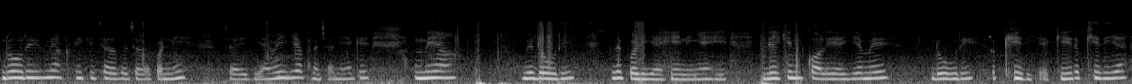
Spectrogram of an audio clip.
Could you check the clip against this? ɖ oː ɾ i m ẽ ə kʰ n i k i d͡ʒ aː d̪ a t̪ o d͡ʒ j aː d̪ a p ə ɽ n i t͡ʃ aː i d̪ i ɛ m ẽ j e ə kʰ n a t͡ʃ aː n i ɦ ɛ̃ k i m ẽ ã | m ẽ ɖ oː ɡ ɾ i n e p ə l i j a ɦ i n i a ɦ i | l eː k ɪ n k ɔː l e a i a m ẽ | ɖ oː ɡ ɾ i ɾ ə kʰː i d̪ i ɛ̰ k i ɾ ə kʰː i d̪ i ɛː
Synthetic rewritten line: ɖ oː ɾ i m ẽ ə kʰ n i k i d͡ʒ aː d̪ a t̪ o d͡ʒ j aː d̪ a p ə ɽ n i t͡ʃ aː i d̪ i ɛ m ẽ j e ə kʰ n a t͡ʃ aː n i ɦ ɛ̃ k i m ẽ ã | m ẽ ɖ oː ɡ ɾ i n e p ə ɽ i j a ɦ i n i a ɦ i | l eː k ɪ n k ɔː l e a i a m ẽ | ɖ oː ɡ ɾ i ɾ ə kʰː i d̪ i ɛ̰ k i ɾ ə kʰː i d̪ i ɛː

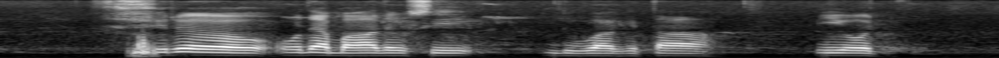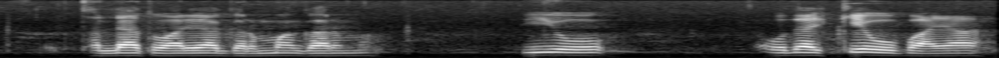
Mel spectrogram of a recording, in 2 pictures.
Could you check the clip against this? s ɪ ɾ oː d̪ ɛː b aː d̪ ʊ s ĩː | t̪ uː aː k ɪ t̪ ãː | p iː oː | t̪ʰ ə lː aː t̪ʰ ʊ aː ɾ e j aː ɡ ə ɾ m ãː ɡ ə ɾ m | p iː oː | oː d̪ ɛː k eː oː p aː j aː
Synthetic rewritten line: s ɪ ɾ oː d̪ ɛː b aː d̪ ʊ s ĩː | d̪ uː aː k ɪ t̪ aː | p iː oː | t̪ʰ ə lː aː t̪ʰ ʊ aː ɾ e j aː ɡ ə ɾ m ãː ɡ ə ɾ m | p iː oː | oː d̪ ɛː k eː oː p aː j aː

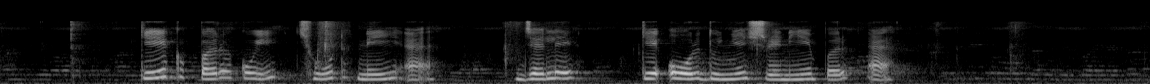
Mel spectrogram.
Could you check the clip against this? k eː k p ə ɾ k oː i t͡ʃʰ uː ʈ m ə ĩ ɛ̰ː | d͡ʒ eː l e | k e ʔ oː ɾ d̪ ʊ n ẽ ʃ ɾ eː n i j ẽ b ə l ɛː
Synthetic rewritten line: k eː k p ə ɾ k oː i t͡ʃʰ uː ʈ n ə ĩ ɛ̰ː | d͡ʒ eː l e | k e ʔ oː ɾ d̪ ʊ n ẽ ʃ ɾ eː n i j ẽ p ə ɾ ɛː

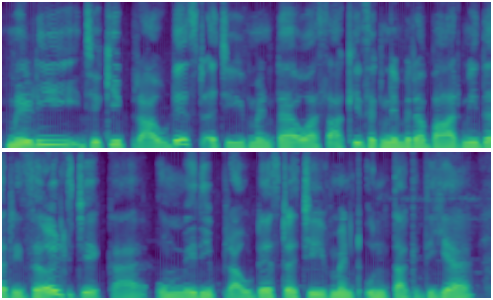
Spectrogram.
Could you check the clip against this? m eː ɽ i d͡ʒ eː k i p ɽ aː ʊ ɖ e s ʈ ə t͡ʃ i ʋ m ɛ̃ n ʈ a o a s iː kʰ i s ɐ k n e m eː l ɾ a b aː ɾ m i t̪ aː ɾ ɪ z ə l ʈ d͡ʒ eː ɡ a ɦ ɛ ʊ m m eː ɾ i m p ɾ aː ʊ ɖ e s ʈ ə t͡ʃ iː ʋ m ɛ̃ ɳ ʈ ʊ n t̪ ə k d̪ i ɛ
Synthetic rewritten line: m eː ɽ i d͡ʒ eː k i p ɾ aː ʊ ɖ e s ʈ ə t͡ʃ iː ʋ m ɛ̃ ɳ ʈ ɛ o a s aː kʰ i s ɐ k n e m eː ɾ a b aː ɾ m i d̪ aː ɾ ɪ z ə l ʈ d͡ʒ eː k a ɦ ɛ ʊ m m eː ɾ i p ɾ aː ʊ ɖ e s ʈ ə t͡ʃ iː ʋ m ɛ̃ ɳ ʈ ʊ n t̪ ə k d̪ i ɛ

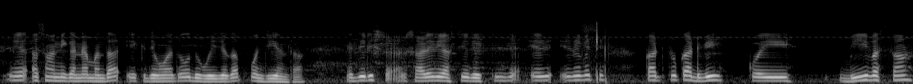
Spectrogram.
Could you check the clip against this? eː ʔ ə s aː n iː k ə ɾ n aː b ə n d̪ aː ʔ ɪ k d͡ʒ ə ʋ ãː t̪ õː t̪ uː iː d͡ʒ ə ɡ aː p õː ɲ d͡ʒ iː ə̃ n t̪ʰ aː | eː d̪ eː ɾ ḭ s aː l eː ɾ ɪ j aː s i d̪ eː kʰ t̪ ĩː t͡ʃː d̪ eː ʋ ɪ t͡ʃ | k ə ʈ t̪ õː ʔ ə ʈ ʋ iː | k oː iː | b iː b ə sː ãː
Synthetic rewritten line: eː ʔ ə s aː n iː k ə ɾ n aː b ə n d̪ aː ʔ ɪ k d͡ʒ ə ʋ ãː t̪ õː d̪ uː iː d͡ʒ ə ɡ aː p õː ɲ d͡ʒ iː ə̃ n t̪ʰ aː | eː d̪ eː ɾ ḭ s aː ɽ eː ɾ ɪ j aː s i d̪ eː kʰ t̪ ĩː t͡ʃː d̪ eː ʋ ɪ t͡ʃ | k ə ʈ t̪ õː k ə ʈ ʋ iː | k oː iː | b iː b ə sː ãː

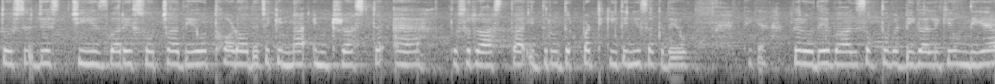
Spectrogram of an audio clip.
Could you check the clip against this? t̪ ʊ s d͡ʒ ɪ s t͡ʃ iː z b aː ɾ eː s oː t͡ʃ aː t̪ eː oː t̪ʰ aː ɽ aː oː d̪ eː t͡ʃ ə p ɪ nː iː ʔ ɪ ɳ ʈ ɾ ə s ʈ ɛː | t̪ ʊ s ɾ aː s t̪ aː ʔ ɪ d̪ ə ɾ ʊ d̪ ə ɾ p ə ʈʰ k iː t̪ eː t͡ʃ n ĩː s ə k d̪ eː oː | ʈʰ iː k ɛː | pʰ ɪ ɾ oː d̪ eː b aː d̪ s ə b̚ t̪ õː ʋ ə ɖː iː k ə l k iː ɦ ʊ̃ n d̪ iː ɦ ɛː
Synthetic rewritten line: t̪ ʊ s d͡ʒ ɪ s t͡ʃ iː z b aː ɾ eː s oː t͡ʃ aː d̪ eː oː t̪ʰ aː ɽ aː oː d̪ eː t͡ʃ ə k ɪ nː aː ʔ ɪ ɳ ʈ ɾ ə s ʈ ɛː | t̪ ʊ s ɾ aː s t̪ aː ʔ ɪ d̪ ə ɾ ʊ d̪ ə ɾ p ə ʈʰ k iː t̪ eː n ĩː s ə k d̪ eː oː | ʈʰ iː k ɛː | pʰ ɪ ɾ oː d̪ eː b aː d̪ s ə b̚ t̪ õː ʋ ə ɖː iː ɡ ə l k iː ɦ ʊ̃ n d̪ iː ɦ ɛː

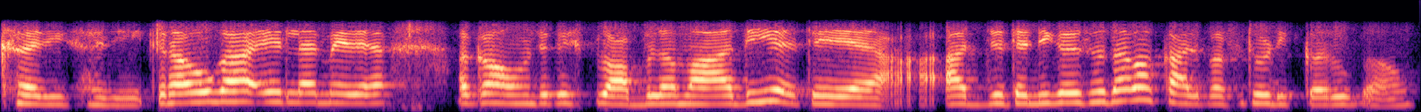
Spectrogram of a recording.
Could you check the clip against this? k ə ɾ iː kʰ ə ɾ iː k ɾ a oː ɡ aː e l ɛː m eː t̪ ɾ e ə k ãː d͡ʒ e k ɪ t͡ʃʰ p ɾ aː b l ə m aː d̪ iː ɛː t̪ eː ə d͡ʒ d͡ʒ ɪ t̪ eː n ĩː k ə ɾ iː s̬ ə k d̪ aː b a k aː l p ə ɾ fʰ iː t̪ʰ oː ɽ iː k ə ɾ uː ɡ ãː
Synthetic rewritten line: kʰ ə ɾ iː kʰ ə ɾ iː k ɾ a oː ɡ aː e l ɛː m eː ɾ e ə k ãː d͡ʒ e k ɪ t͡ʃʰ p ɾ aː b l ə m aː d̪ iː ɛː t̪ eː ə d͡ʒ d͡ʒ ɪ t̪ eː n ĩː k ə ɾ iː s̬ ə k d̪ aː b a k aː l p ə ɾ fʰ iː t̪ʰ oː ɽ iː k ə ɾ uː ɡ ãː

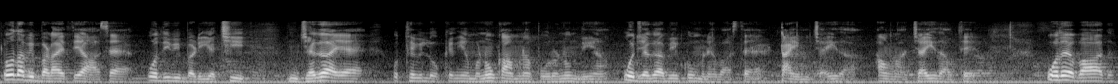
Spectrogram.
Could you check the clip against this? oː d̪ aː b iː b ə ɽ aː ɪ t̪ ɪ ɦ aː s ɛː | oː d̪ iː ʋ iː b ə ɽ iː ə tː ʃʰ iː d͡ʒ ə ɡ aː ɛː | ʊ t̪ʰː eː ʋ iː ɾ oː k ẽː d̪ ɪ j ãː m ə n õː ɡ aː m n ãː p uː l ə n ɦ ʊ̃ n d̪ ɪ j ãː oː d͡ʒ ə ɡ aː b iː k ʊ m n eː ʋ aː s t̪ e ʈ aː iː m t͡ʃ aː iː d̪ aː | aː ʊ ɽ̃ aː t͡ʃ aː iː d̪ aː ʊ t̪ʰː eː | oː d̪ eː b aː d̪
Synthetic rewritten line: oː d̪ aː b iː b ə ɽ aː ɪ t̪ ɪ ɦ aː s ɛː | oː d̪ iː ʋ iː b ə ɽ iː ə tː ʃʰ iː d͡ʒ ə ɡ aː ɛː | ʊ t̪ʰː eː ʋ iː l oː k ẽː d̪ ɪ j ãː m ə n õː k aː m n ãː p uː ɾ ə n ɦ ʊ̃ n d̪ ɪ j ãː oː d͡ʒ ə ɡ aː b iː k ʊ m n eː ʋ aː s t̪ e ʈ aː iː m t͡ʃ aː iː d̪ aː | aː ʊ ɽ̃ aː t͡ʃ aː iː d̪ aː ʊ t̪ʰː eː | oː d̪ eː b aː d̪

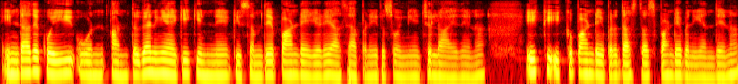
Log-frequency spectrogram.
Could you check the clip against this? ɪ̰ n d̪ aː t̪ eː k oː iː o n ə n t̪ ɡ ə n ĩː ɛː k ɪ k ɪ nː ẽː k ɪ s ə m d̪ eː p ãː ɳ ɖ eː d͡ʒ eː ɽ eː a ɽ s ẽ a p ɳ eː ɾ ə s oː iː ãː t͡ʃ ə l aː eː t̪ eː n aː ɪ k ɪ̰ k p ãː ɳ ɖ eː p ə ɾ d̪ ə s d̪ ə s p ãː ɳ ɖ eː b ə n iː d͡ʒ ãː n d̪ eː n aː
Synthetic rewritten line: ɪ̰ n d̪ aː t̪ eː k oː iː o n ə n t̪ ɡ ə n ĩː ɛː k ɪ k ɪ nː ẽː k ɪ s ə m d̪ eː p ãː ɳ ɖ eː d͡ʒ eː ɽ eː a s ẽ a p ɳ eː ɾ ə s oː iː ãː t͡ʃ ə l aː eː d̪ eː n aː ɪ k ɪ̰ k p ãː ɳ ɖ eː p ə ɾ d̪ ə s d̪ ə s p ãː ɳ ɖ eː b ə n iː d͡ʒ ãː n d̪ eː n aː

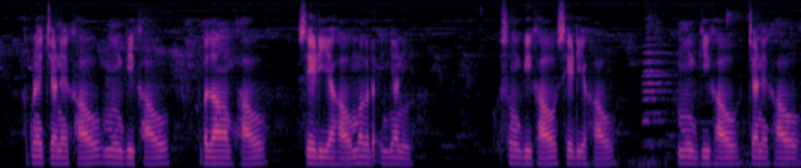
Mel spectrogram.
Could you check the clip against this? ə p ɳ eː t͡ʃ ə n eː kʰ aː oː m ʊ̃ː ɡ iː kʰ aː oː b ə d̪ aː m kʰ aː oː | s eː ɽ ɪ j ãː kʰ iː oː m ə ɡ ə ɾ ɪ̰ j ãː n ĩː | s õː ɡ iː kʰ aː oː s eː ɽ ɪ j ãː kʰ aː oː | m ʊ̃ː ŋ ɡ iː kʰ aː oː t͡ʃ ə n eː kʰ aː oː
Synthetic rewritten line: ə p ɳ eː t͡ʃ ə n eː kʰ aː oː m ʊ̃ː ɡ iː kʰ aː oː b ə d̪ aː m kʰ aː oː | s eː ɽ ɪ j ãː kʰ aː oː m ə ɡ ə ɾ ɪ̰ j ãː n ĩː | s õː ɡ iː kʰ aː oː s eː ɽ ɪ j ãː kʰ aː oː | m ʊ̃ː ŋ ɡ iː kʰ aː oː t͡ʃ ə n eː kʰ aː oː

